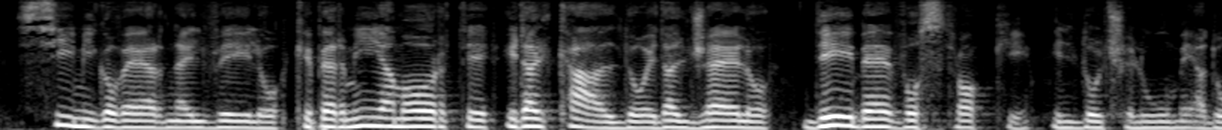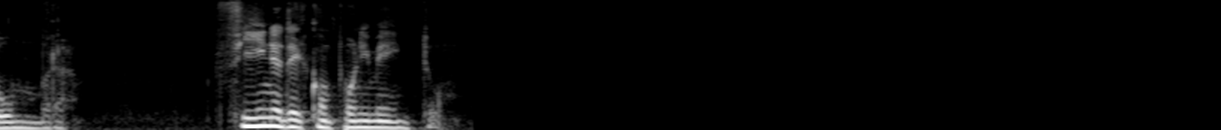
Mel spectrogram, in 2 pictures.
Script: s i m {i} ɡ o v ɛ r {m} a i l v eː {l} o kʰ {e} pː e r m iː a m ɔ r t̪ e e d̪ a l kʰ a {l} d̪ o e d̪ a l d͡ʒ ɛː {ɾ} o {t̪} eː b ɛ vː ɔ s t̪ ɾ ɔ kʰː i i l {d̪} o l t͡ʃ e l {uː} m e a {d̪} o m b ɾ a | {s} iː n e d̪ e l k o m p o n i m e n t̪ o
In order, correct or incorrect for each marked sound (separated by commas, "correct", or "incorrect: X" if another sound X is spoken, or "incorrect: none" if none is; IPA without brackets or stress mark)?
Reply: correct, incorrect: n, correct, correct, correct, incorrect: l, incorrect: d̪, correct, correct, correct, incorrect: f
